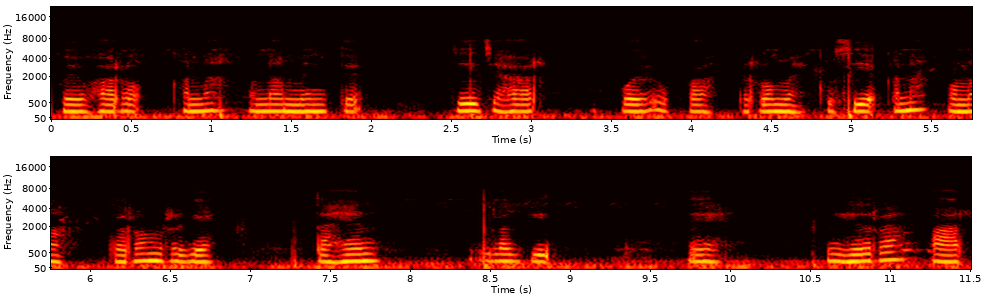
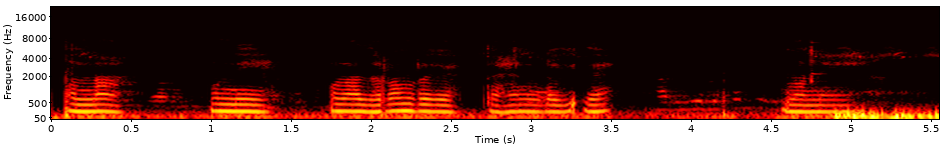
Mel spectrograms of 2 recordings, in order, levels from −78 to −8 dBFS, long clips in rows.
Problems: background sounds at intervals, background conversations at intervals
